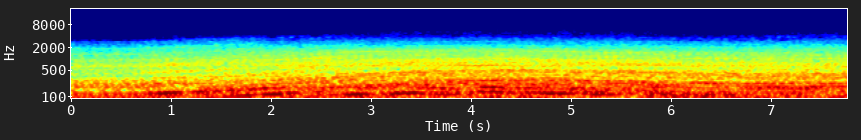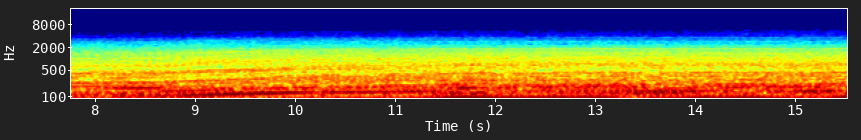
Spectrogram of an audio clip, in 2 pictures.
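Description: A tractor engine revs up, its pitch rising and falling as it gathers speed.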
